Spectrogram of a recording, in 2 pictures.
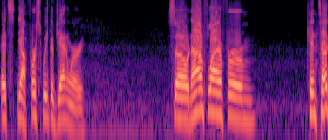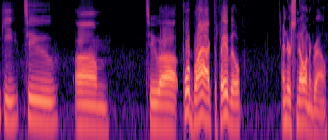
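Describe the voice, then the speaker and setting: A man, a Spanish speaker, telling his story in a relaxed, halting way full of filler sounds. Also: a little high, clean tone, dry recording. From Puerto Rico. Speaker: army veteran guest. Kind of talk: casual interview storytelling.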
